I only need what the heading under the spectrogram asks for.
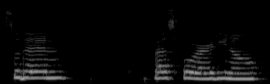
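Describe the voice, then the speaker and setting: A young woman in her twenties talks to camera in a rambling, heartfelt vlog. Her voice sits high but sounds soft and mellow, with a casual, chatty flow. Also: flat delivery, slow. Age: 20s. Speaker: vlogger.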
